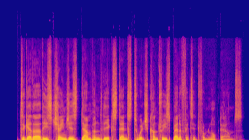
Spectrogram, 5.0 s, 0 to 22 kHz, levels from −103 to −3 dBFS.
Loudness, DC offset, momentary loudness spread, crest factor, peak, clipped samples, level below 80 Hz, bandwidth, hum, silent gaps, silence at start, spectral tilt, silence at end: -18 LUFS; under 0.1%; 13 LU; 16 dB; -2 dBFS; under 0.1%; -32 dBFS; 15 kHz; none; none; 0.4 s; -6 dB/octave; 0.15 s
